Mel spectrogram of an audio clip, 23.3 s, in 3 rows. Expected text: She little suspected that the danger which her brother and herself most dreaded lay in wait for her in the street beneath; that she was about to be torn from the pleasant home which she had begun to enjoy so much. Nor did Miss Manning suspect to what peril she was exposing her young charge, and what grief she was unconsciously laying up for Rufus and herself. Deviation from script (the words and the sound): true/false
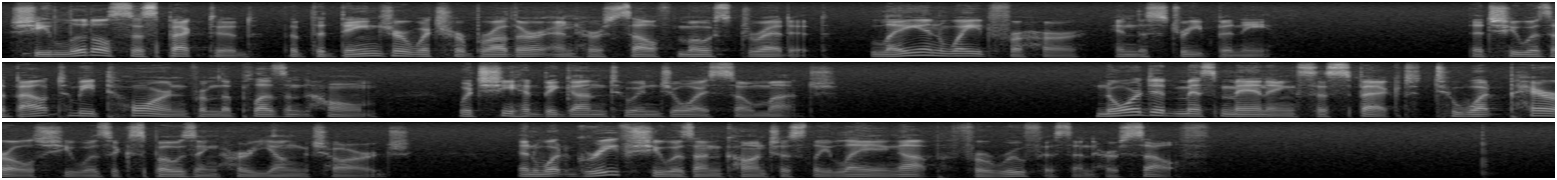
true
